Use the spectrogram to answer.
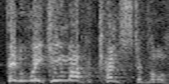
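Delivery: high, very loud sergeant's shout; exasperated order. Acted. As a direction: bellow the order at your constable. Sergeant orders his constable.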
